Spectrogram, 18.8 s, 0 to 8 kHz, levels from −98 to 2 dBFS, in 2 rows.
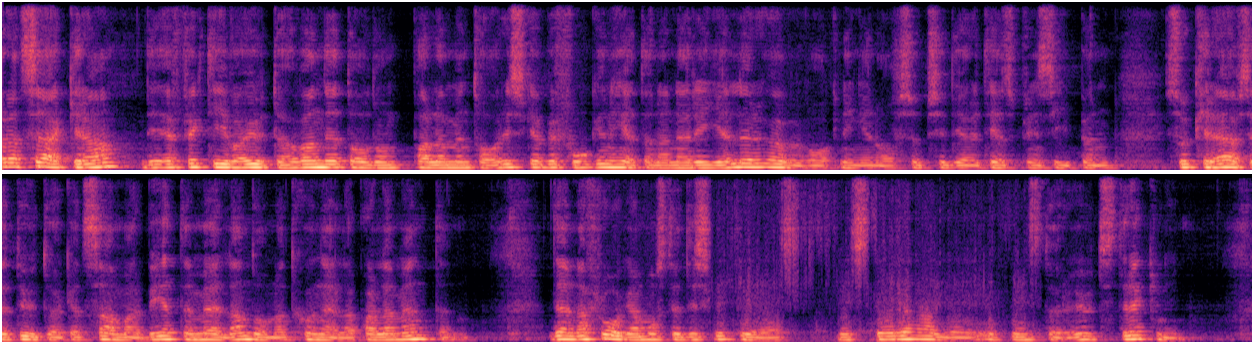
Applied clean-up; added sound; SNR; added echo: neural separator model SepFormer DNS4.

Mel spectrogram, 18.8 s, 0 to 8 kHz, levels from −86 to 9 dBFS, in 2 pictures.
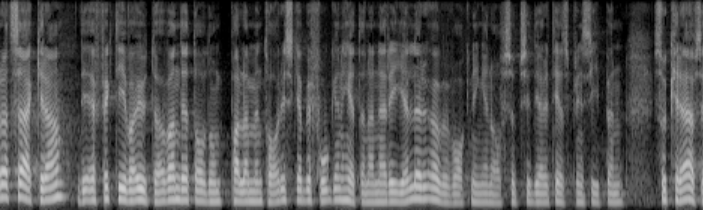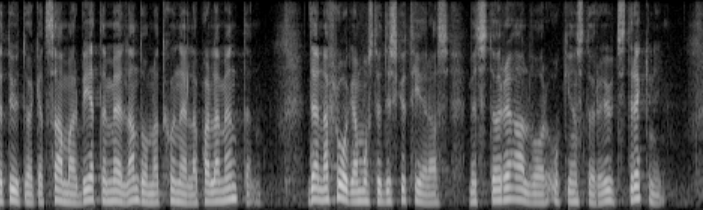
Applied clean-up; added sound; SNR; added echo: none; none; none; none.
